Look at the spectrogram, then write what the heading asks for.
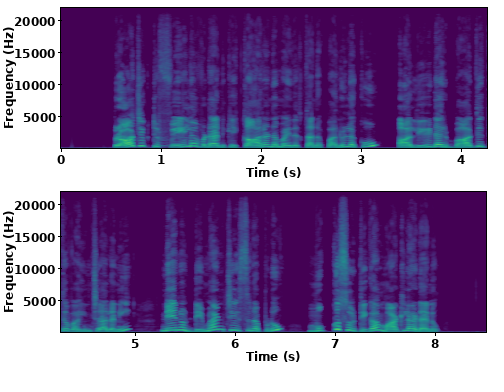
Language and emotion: Telugu, angry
